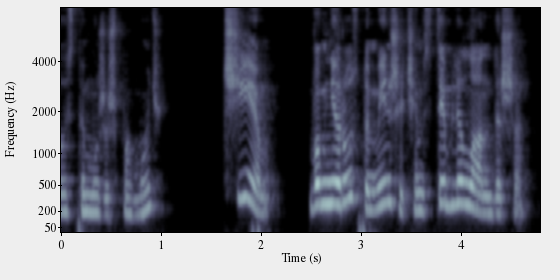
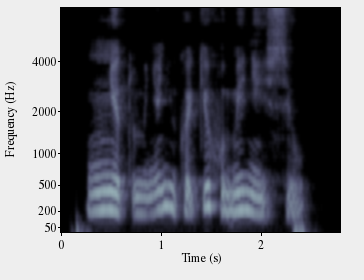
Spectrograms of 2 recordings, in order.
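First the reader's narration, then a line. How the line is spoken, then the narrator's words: Grumble. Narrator (Russian): буркнул он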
